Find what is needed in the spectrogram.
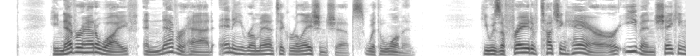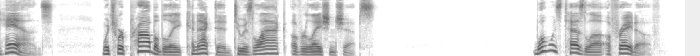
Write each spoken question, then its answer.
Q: What was Tesla afraid of?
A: He was afraid of touching hair or shaking hands.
